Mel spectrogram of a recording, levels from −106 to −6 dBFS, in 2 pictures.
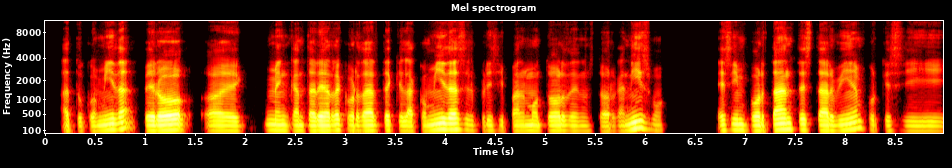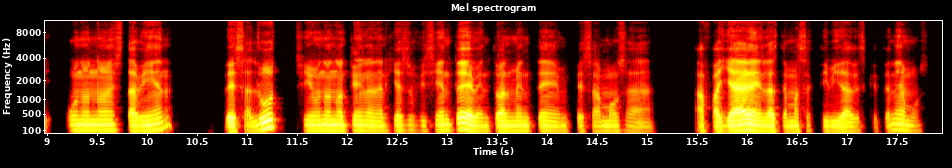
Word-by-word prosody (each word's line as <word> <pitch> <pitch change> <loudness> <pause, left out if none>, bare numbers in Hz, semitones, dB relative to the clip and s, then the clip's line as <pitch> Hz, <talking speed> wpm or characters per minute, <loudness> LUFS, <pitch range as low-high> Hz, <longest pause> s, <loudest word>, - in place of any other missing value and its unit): a - - -7
tu - - -15
comida, 120 +7 0
pero, 110 +2 +7
ay, 105 -1 -2 0.2
me 115 0 -3
encantaría 110 -1 +2
recordarte 110 -1 0
que 105 - -7
la 100 -1 -2
comida 125 +5 +4
es 125 -1 -4
el 110 -2 -12
principal 105 -1 -9
motor 110 0 -2
de 105 -1 -8
nuestro 100 -1 -12
organismo, 110 +4 -2 0.5
es 110 +2 -6
importante 120 +2 +2
estar 110 -2 0
bien, 125 +7 -1
porque, 115 -5 -14
si 100 -1 -11
uno 115 0 -2
no 115 0 -1
está 115 -2 -3
bien 115 +5 -2 0.5
de 100 - +4
salud, 130 - +3
si 110 - -7
uno 115 +1 0
no 110 -1 -1
tiene 110 0 -3
la 105 - -3
energía 100 +2 -6
suficiente, 110 +4 -1
eventualmente 105 -1 -1
empezamos 100 +1 -10
a 95 -2 -14 0.4
a - - -4
fallar 105 +5 +6
en 105 -4 +5
las 100 0 -1
demás 100 +1 -8
actividades 100 -2 -7
que - - -28
tenemos. 110 -4 -8
110 Hz, 160 wpm, -23 LUFS, 105-115 Hz, 0.5 s, pero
